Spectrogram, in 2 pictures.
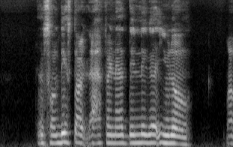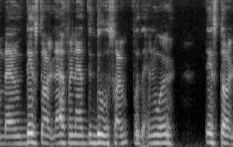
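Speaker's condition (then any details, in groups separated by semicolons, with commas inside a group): Cerebral palsy; cannot walk, uses wheelchair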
